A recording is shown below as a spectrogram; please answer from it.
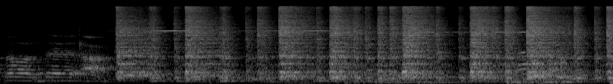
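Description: A voice briefly, then about a second in a drum kit comes in with a steady beat, its cymbals and hi-hat to the fore.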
